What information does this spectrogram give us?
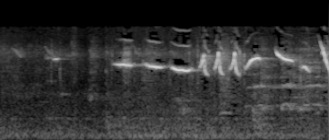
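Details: Rosita bird opens with a few faint notes, then launches into a fast run of about ten whistled, warbling notes, some slurred and trilled, with rising and falling slides.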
